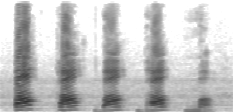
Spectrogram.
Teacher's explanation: जब आप पा वर्ग के वर्णों को बोलेंगे तो आपके जो दोनों लिप्स हैं वो टच होंगे आपस में बोलते समय। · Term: होंठ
